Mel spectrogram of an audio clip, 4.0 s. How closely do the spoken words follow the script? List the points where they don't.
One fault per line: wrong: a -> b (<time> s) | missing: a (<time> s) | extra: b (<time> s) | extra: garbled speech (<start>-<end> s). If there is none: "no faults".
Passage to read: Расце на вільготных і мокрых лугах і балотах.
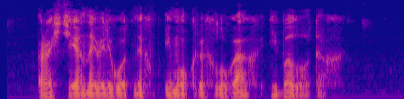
no faults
